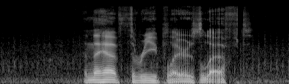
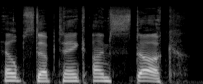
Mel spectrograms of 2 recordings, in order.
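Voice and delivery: higher, whiny damsel-in-distress voice; mock helpless plea; 8 semitones higher, much slower than usual. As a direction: play a helpless little voice. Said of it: "Cursed statement of the day".

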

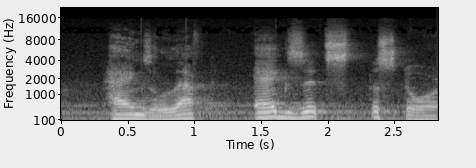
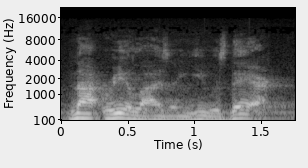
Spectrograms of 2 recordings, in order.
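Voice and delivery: usual speaking voice

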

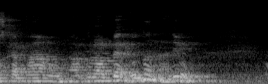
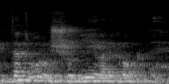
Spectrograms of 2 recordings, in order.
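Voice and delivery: normal talking voice

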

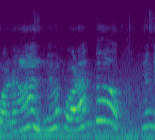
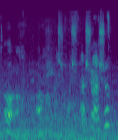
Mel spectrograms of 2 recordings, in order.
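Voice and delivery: whispered coaxing; 3 semitones lower, 8 dB quieter, faster than usual. Real, not acted. Softly calling pet. (ফিসফিস করে ডাকা)

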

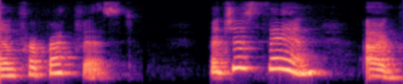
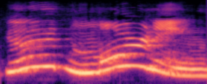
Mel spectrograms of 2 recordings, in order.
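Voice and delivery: ladybug voice; 12 semitones higher, 4 dB louder, much slower than usual. A narrator's reading. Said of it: "said the friendly ladybug".

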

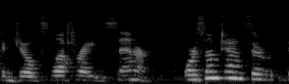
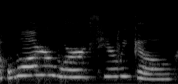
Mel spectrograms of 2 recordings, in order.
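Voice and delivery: high, louder mock-dramatic announcement; hammed-up squeal about starting to cry; mock self before crying; 10 semitones higher, 4 dB louder than usual. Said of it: "I'm just like".

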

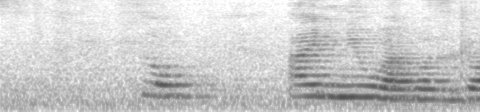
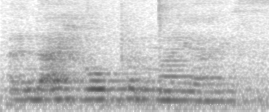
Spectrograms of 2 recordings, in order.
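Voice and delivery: ordinary delivery

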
